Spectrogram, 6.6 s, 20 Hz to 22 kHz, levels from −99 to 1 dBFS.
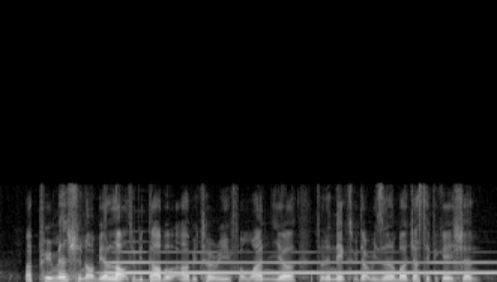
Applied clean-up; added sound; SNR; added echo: none; Wind instrument, woodwind instrument; 5 dB; none.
